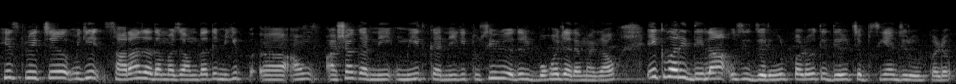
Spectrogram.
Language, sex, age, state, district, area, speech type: Dogri, female, 30-45, Jammu and Kashmir, Udhampur, urban, spontaneous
